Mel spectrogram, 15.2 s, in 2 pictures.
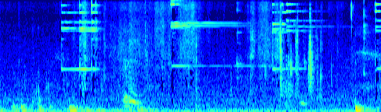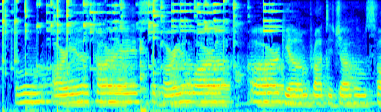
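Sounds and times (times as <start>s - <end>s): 
faint rustling: 0.4s - 13.3s
vajra bell ringing: 1.2s - 2.1s, 3.4s - 13.4s
speech: 13.4s - 15.2s.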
